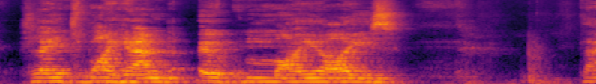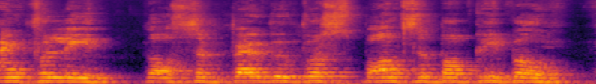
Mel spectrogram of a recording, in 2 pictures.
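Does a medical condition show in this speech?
Yes: traumatic brain injury.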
